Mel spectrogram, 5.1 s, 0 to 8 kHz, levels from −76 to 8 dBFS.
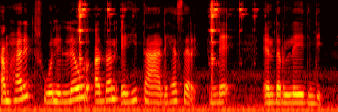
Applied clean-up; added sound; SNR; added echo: none; Keys jangling; 8 dB; none.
